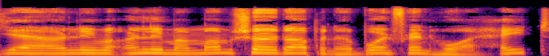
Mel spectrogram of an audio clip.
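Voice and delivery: put-on New Zealand accent. Quoting a character's joke, the speaker does a Taika Waititi Kiwi voice. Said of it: "he is very Kiwi".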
